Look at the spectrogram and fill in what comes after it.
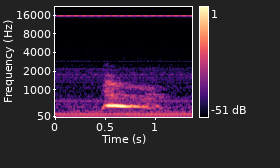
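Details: A hound dog on the scent of something in the woods lets out a single short drawn bay, a smooth held howl sliding gently downward, over a constant low background hum.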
